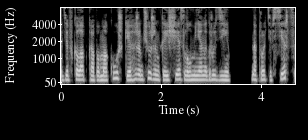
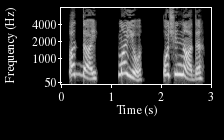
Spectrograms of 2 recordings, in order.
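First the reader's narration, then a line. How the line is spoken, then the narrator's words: Sobbing, broken words. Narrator (Russian): Сквозь рыдания прорывались отдельные слова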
